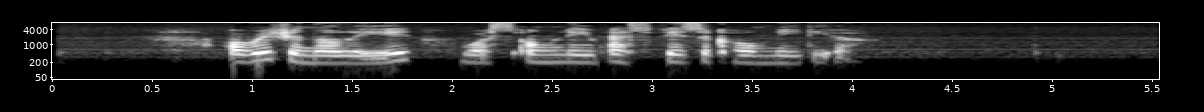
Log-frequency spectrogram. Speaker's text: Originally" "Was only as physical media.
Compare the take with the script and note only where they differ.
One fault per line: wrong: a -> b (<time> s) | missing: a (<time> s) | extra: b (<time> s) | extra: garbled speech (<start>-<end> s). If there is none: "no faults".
no faults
